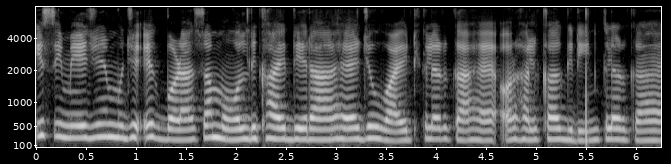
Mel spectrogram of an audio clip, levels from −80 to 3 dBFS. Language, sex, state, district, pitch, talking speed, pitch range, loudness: Hindi, female, Punjab, Kapurthala, 225 Hz, 220 wpm, 215-245 Hz, -17 LUFS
